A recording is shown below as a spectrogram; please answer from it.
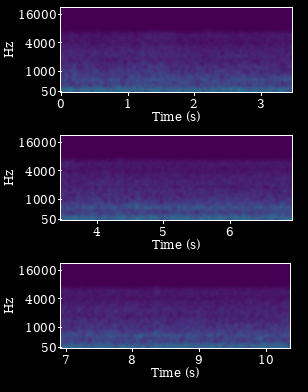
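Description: Steady rushing background noise with a low hum underneath and no distinct events.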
